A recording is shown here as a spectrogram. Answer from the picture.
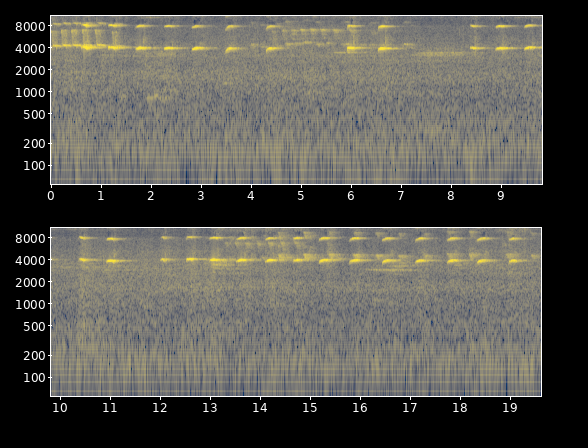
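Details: Indian squirrel giving a loud chirping sequence, high sharp chips in short volleys with louder accented notes every second or so, a faint low hum underneath.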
